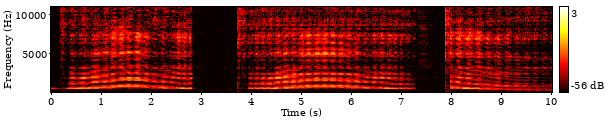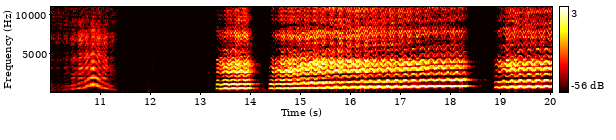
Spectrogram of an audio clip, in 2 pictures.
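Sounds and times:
breaths: 0:02.9 - 0:03.8, 0:07.3 - 0:07.8, 0:18.4 - 0:18.9
woman singing vocal exercises: 0:13.3 - 0:20.0.

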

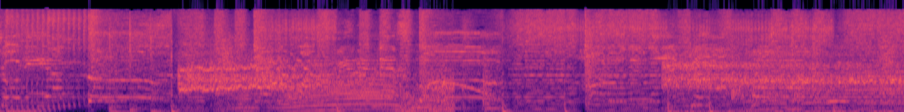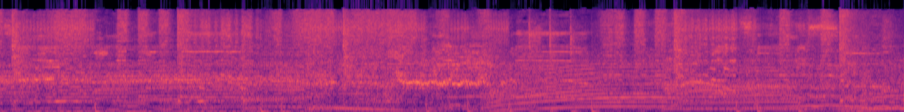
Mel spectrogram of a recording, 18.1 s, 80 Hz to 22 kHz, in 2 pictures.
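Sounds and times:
music playing: 0:00.0 - 0:18.0
tyres squealing: 0:01.7 - 0:05.0, 0:06.3 - 0:18.0
car engine revving: 0:01.7 - 0:18.0.

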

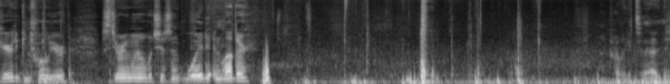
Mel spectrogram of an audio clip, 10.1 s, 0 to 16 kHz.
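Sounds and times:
loud thump: 0:06.2 - 0:06.7
car door and body knocks: 0:06.2 - 0:08.0.

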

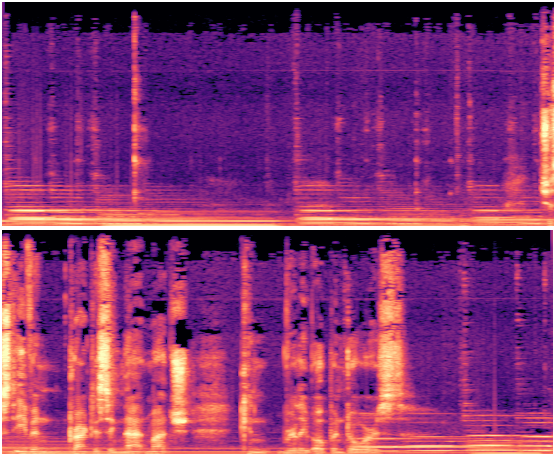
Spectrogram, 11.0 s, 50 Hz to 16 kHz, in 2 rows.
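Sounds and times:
clean electric guitar notes: 0:00.0 - 0:11.0.

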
